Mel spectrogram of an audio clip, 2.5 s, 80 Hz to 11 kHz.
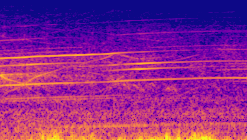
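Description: An FMS 1700mm Corsair V3 RC plane with a new propeller on 6s or 8s power, its electric motor whining up steadily in rising tones over wind rumble as it powers up for takeoff, close and continuous.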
